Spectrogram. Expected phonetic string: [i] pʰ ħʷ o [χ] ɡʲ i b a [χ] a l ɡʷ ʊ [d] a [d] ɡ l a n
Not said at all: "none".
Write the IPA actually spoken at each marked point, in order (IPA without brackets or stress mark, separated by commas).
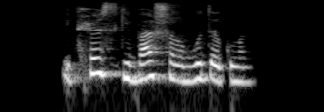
i, s, ʂ, d, none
